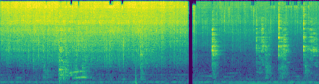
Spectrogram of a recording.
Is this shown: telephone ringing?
no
